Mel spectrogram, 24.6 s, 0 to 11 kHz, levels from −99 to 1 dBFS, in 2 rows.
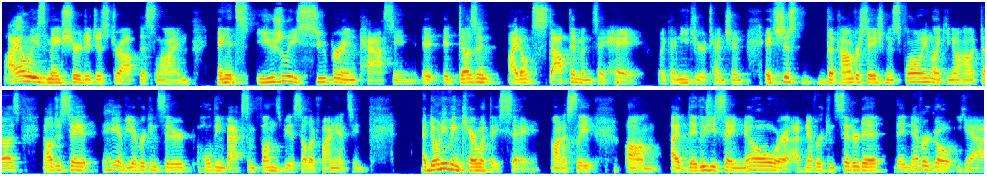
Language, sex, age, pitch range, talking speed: English, male, 20-39, 125-150 Hz, 200 wpm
